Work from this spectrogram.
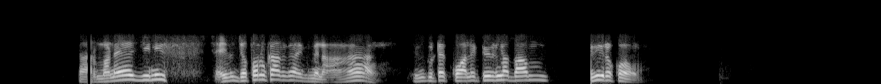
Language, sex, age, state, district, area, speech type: Santali, male, 45-60, West Bengal, Malda, rural, conversation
